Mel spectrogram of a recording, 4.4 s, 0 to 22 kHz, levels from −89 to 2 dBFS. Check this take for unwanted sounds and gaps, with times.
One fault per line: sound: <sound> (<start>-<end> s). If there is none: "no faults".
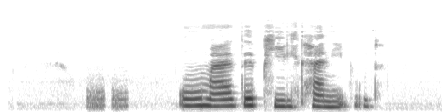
sound: laugh (0.9-1.3 s)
